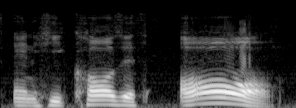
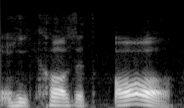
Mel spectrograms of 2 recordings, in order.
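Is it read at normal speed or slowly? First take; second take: slowly; normal. First: It is read very slowly. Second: It is read at a normal pace.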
